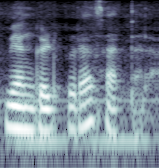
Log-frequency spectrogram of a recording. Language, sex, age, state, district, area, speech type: Marathi, male, 30-45, Maharashtra, Satara, urban, spontaneous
